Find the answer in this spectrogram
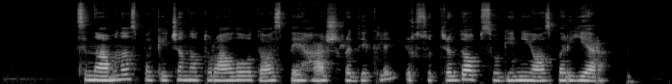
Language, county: Lithuanian, Vilnius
